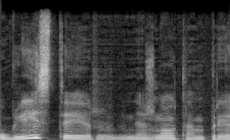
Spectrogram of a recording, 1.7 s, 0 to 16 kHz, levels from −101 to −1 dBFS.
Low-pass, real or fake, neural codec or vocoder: 14.4 kHz; fake; vocoder, 44.1 kHz, 128 mel bands, Pupu-Vocoder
